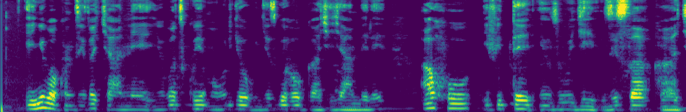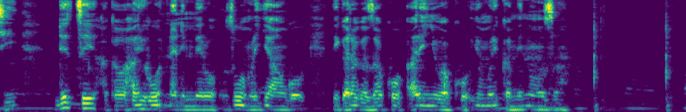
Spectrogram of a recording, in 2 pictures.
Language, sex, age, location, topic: Kinyarwanda, male, 18-24, Nyagatare, education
